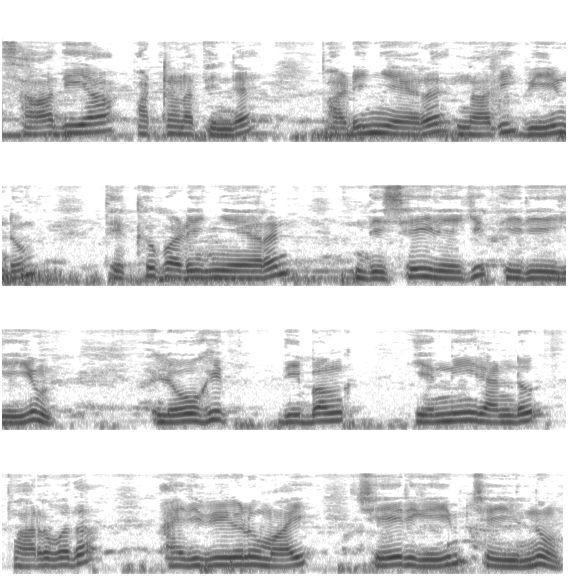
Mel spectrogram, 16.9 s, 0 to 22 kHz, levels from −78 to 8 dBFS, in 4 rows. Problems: none marked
